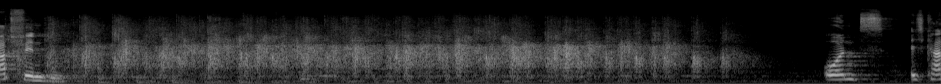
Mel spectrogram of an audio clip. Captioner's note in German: Beifall CDU und BÜNDNIS 90/DIE GRÜNEN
